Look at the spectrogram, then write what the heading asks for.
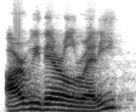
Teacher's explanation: my intonation rose so my pitch got higher and that's because I'm asking a question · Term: rising intonation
